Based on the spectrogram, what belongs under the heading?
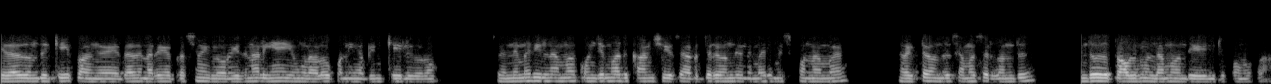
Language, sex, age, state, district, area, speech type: Tamil, male, 18-30, Tamil Nadu, Viluppuram, rural, conversation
